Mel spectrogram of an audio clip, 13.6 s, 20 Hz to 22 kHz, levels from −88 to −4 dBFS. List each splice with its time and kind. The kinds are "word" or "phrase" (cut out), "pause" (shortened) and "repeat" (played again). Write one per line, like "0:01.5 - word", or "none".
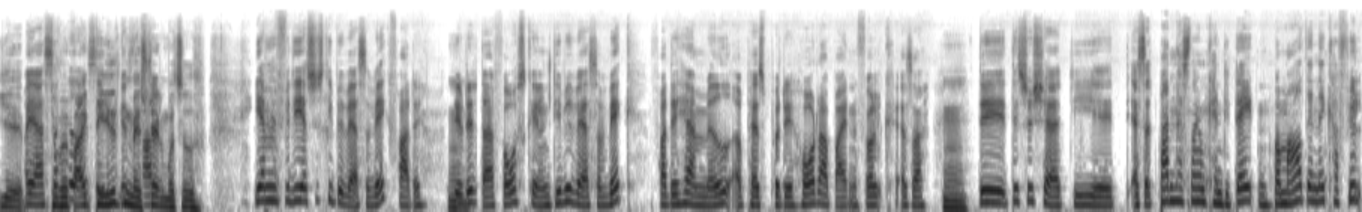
0:04.7 - word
